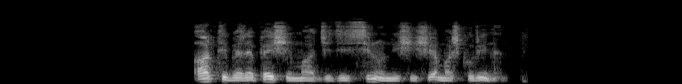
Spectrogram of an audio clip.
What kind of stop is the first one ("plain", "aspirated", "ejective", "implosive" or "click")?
aspirated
